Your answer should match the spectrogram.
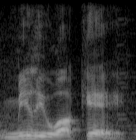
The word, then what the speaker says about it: Milwaukee: Cooper's cameo in Wayne's World in fact isn't Milwaukee an Indian name yes Pete it is actually it's pronounced miliwake which is Algonquin for the good land and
